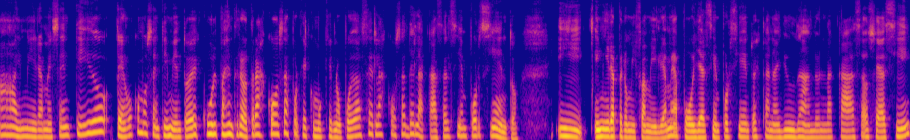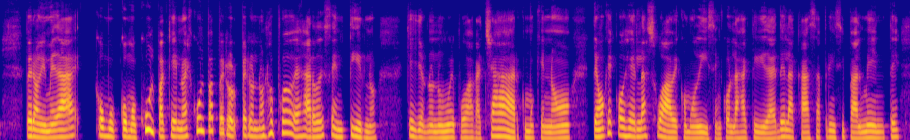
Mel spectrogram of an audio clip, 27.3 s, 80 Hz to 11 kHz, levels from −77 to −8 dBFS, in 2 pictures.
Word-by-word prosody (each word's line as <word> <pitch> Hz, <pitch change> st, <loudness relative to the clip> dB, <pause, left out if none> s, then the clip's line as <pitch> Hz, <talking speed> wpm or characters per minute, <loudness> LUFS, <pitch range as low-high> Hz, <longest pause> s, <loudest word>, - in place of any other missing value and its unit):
Ay, 200 Hz, -3 st, -1 dB
mira, 170 Hz, -2 st, -1 dB
me 160 Hz, -1 st, -1 dB
he -, -, -3 dB
sentido 220 Hz, -, -1 dB
tengo 185 Hz, +1 st, 0 dB
como 250 Hz, 0 st, -3 dB
sentimiento 180 Hz, -5 st, -1 dB
de 195 Hz, +3 st, +1 dB
culpa, 225 Hz, -1 st, +1 dB
entre 220 Hz, -2 st, +1 dB
otras 205 Hz, +4 st, -1 dB
cosas, 230 Hz, +1 st, -2 dB
porque 190 Hz, -2 st, -6 dB
como 170 Hz, -4 st, -4 dB
que 170 Hz, 0 st, -6 dB
no 150 Hz, -2 st, -2 dB
puedo 170 Hz, +4 st, -1 dB
hacer 205 Hz, +3 st, -6 dB
las 220 Hz, -1 st, -6 dB
cosas 205 Hz, +1 st, -7 dB
de 230 Hz, -, -4 dB
la 200 Hz, -7 st, -4 dB
casa 155 Hz, 0 st, -6 dB
al 170 Hz, -, -5 dB
100% 180 Hz, -8 st, -3 dB, 0.5 s
Y 175 Hz, -5 st, +2 dB
y 160 Hz, -, +6 dB
mira, 170 Hz, 0 st, +4 dB
pero 160 Hz, -2 st, -1 dB
mi 145 Hz, -1 st, -1 dB
familia 145 Hz, -1 st, -1 dB
me 180 Hz, +3 st, +2 dB
apoya 150 Hz, -1 st, +1 dB
al 150 Hz, -, -1 dB
100%, 155 Hz, +1 st, -4 dB
están 165 Hz, -1 st, -5 dB
ayudando 150 Hz, 0 st, -1 dB
en 150 Hz, 0 st, -5 dB
la 155 Hz, 0 st, -6 dB
casa, 155 Hz, +1 st, -5 dB
o -, -, -2 dB
sea, 150 Hz, -2 st, -1 dB
sí, 170 Hz, +9 st, -1 dB, 0.3 s
pero 175 Hz, -1 st, +6 dB
a -, -, +5 dB
mí 150 Hz, -1 st, +4 dB
me 150 Hz, +1 st, +3 dB
da 165 Hz, +4 st, +5 dB, 0.3 s
como 175 Hz, -4 st, +2 dB
como 155 Hz, -4 st, +3 dB
culpa, 265 Hz, -, +5 dB
que 175 Hz, 0 st, +1 dB
no 170 Hz, 0 st, +3 dB
es 180 Hz, +1 st, -1 dB
culpa, 300 Hz, 0 st, +2 dB
pero 185 Hz, -, +1 dB
pero 185 Hz, -2 st, 0 dB
no 175 Hz, +1 st, 0 dB
lo 245 Hz, +7 st, 0 dB
puedo 255 Hz, -1 st, +1 dB
dejar 170 Hz, -5 st, +2 dB
de 170 Hz, +1 st, +2 dB
sentir, 175 Hz, -3 st, 0 dB
¿no?, 140 Hz, 0 st, -3 dB, 0.4 s
que 180 Hz, -2 st, 0 dB
yo 150 Hz, -2 st, 0 dB
no 140 Hz, +1 st, -1 dB
no 140 Hz, 0 st, +2 dB
me 150 Hz, +1 st, +3 dB
puedo 145 Hz, 0 st, -2 dB
agachar, 145 Hz, +3 st, +2 dB
como 145 Hz, -1 st, -2 dB
que 140 Hz, -1 st, -4 dB
no 140 Hz, +2 st, +2 dB, 0.3 s
tengo 170 Hz, +1 st, +4 dB
que 250 Hz, +4 st, -3 dB
cogerla 180 Hz, -2 st, +2 dB
suave, 150 Hz, -6 st, +2 dB
como 135 Hz, -1 st, -2 dB
dicen, 130 Hz, -3 st, -1 dB
con 140 Hz, +2 st, -2 dB
las 140 Hz, 0 st, -1 dB
actividades 135 Hz, -2 st, -1 dB
de 170 Hz, -, +2 dB
la 155 Hz, -2 st, 0 dB
casa, 135 Hz, +1 st, -3 dB
principalmente, 145 Hz, 0 st, -1 dB
165 Hz, 195 wpm, -20 LUFS, 145-185 Hz, 0.5 s, y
